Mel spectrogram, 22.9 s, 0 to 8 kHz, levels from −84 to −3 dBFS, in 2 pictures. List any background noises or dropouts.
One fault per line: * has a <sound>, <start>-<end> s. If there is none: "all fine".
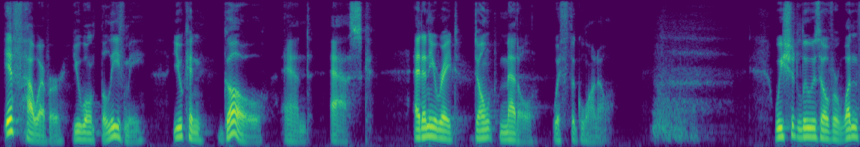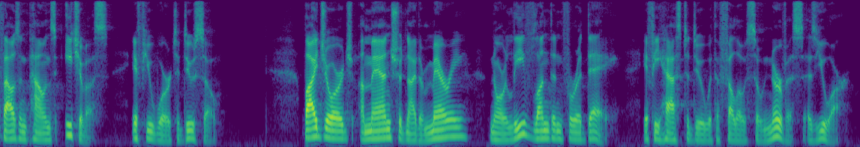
* has a sigh, 8.7-9.8 s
